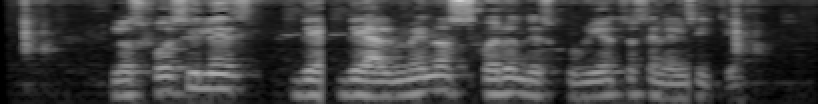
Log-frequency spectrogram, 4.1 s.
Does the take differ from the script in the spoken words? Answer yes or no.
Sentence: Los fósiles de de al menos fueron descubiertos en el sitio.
no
